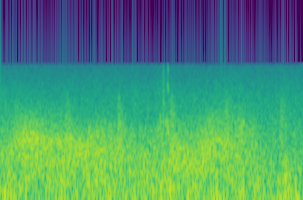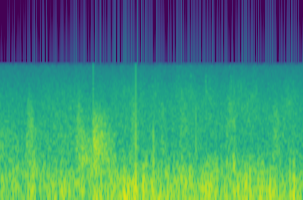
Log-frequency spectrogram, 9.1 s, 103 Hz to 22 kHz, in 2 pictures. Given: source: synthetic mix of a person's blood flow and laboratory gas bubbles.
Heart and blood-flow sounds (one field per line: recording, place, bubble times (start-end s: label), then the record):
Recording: Doppler ultrasound of blood flow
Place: subclavian vein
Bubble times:
1.49-1.59 s: bubbles
2.34-2.59 s: bubbles
3.45-3.69 s: bubbles
8.03-8.09 s: bubbles
From the record:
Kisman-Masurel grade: 121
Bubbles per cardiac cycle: 1 to 2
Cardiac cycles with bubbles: 10 to 50%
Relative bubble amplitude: barely perceptible (0.100 to 0.250)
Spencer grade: 2 (many but less than half of the cardiac periods contain bubble signals, singularly or in groups)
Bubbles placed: anywhere in the cardiac cycle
